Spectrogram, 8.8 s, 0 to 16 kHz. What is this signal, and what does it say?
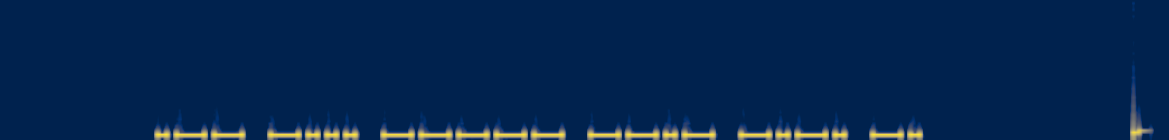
Morse code, heard as a keyed tone, about 17 wpm, 700 Hz. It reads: WB0QCN
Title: USA Call Signs - 6 Characters - 2x Character Spacing - 17wpm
